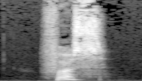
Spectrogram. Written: fuzz

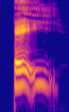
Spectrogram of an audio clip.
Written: bagi

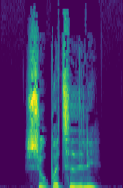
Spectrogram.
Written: supertidlig

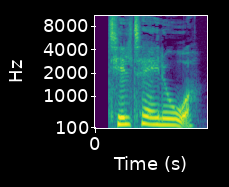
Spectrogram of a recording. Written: tiltaleord

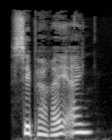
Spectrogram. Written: separering

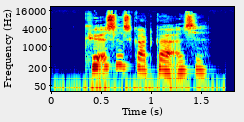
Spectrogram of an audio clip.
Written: kørselsgodtgørelse

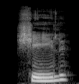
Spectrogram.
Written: sjæler

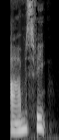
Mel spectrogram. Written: armsving

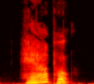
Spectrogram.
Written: herrepung

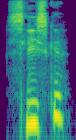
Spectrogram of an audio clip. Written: sliske

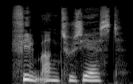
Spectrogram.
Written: filmentusiast

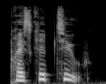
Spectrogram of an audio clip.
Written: præskriptiv

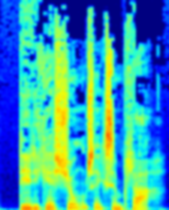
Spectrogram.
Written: dedikationseksemplar

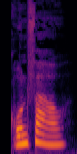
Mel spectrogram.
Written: grundfarve

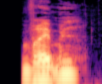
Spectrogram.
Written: VRIMLENE

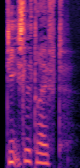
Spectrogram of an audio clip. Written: dieseldrift

